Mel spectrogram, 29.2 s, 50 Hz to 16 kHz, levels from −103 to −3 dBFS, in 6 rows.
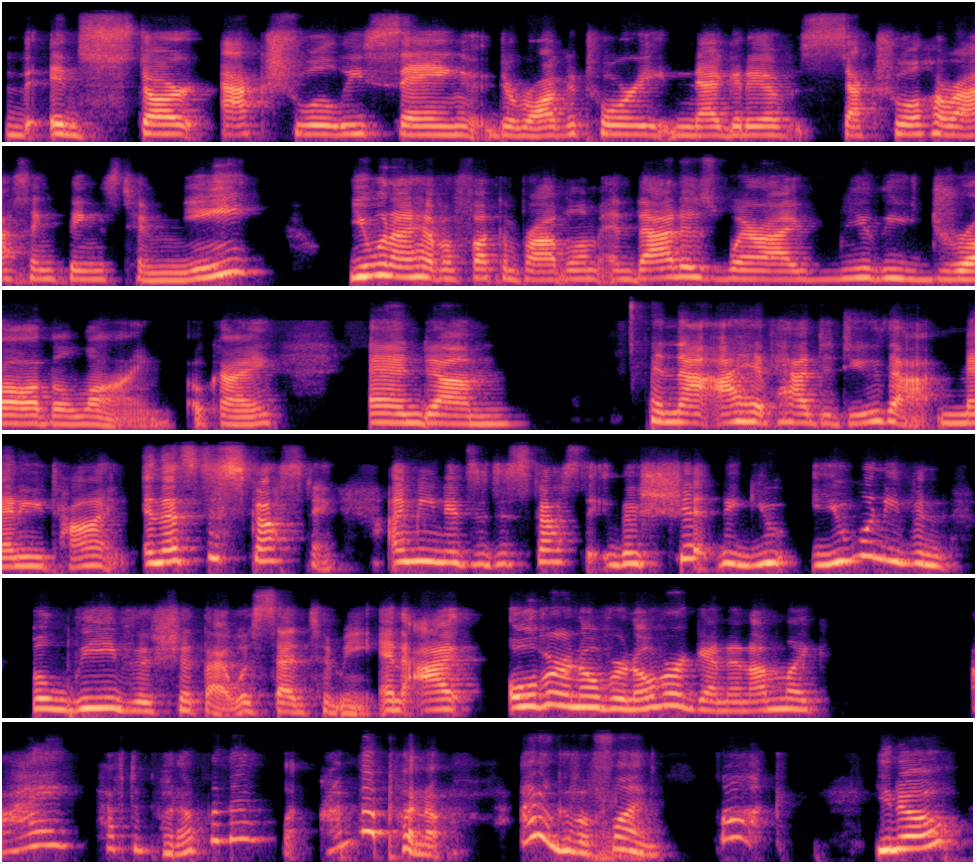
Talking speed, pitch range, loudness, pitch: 195 wpm, 185-265 Hz, -24 LUFS, 210 Hz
